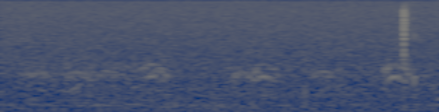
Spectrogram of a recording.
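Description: Quiet background in a pause between words: a steady low rumble with a few faint, brief higher sounds.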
